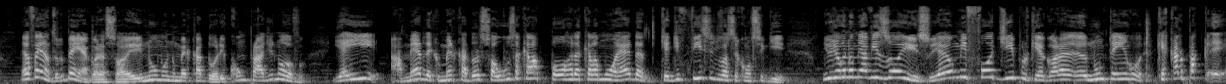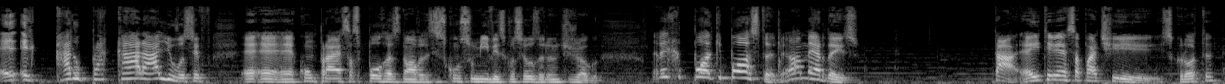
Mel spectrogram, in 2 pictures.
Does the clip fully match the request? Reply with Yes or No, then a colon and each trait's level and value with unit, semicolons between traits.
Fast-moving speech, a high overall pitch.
Yes: fast, 220 wpm; high, 200 Hz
